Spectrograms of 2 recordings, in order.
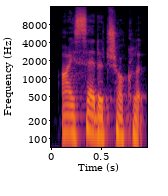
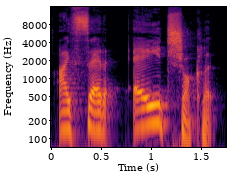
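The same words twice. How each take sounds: First: The word 'a' is unstressed, a weak 'uh'. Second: The word 'a' is stressed, a full vowel. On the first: The speaker calls it wrong. "it wouldn't be unstressed. We wouldn't say" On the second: The speaker calls it right. "the A is a key part of the sentence, so it needs to be stressed"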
